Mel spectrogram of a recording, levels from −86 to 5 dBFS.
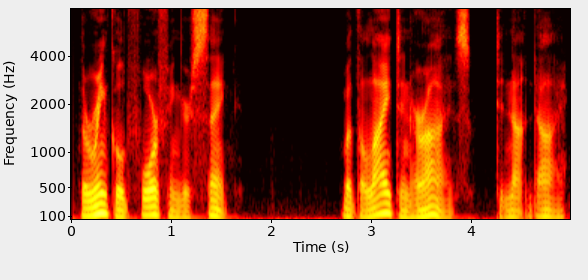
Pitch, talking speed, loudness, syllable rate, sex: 95 Hz, 155 wpm, -20 LUFS, 4.8 syllables/s, male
